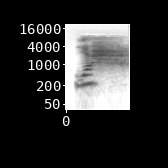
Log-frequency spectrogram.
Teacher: Huruf H-nya kan di tengah tenggorokan ya.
